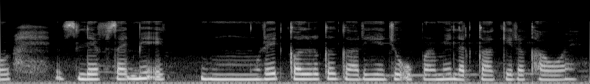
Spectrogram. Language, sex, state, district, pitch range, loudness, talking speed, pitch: Hindi, female, Arunachal Pradesh, Papum Pare, 230-245 Hz, -15 LUFS, 185 wpm, 235 Hz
